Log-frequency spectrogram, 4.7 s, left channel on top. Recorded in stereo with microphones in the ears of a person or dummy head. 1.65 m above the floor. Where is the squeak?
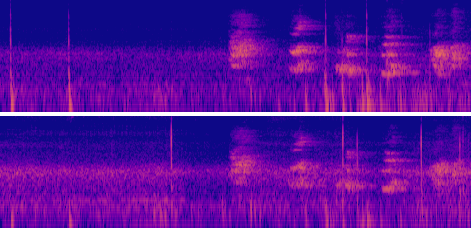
15° left (ahead or behind), 1.4 m.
